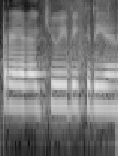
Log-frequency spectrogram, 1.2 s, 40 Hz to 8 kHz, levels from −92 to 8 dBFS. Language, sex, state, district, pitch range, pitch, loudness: Hindi, female, Bihar, Darbhanga, 220-225 Hz, 225 Hz, -14 LUFS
